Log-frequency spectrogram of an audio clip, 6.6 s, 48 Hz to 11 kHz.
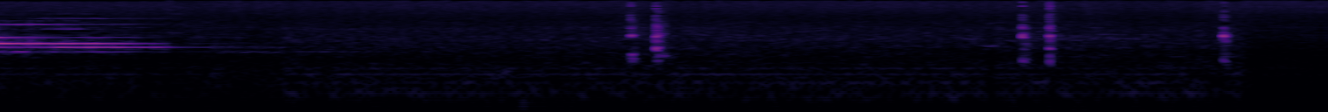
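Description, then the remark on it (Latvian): A brief electronic bell signal tone rings out in a parliament, calling a vote on the Cabinet of Ministers' proposal 115; it cuts off after about a second, followed by quiet broken by a few sharp, soft clicks, some in quick pairs. “Lūdzu, zvanu balsosim par 115. ministra kabineta priekšlikumu.”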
